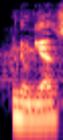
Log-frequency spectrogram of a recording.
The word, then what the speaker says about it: Nunes: Kylie Barriers defeated Amanda Nunes, right? Nunez. Did I say it correctly? Nunez.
